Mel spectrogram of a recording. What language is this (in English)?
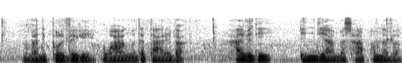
Manipuri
